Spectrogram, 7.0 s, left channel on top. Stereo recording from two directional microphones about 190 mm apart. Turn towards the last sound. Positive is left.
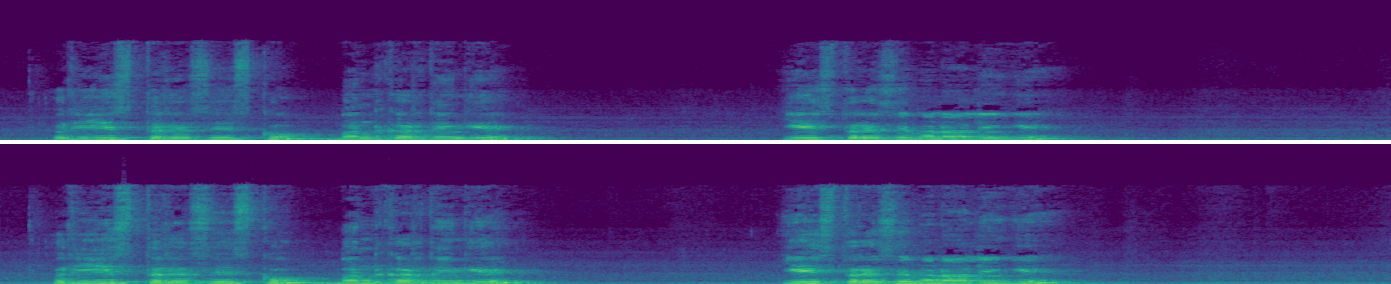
turn(degrees=5)  # may be behind; listen again after turning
